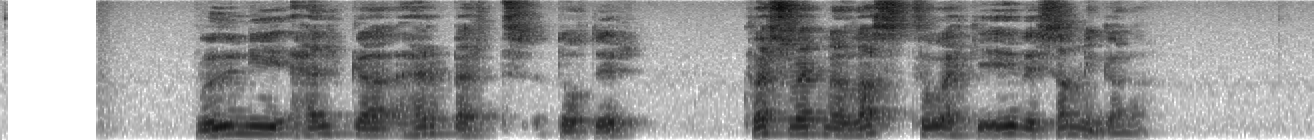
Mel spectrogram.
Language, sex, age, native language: Icelandic, male, 60-69, Icelandic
